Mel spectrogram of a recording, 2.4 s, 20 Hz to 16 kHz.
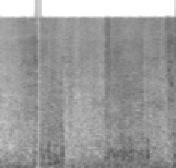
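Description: Cold north wind at minus 14 degrees gusts steadily across a bare Arctic riverbank near fishing nets, a broad rushing roar with swells of buffeting against the microphone and one brief dropout.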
